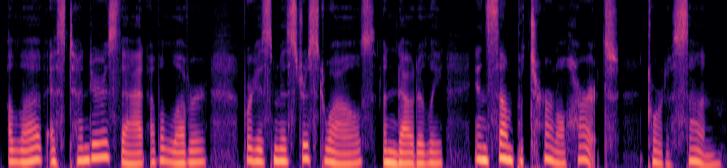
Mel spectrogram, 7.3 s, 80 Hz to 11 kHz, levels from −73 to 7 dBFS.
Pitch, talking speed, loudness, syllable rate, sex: 175 Hz, 175 wpm, -18 LUFS, 4.9 syllables/s, female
